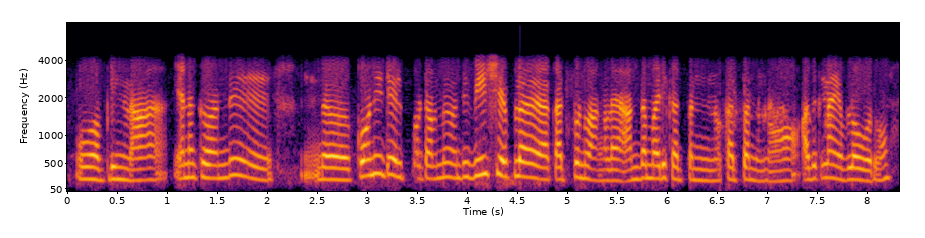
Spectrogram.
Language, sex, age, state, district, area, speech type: Tamil, female, 60+, Tamil Nadu, Tiruvarur, urban, conversation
